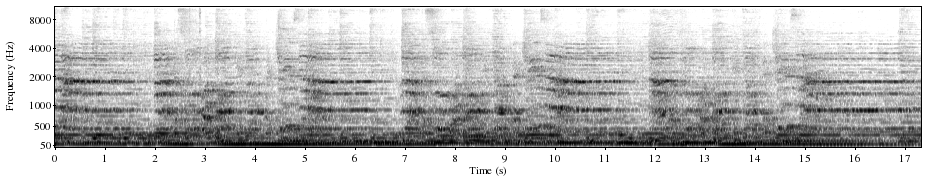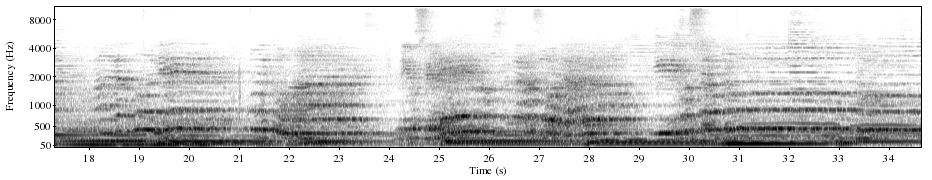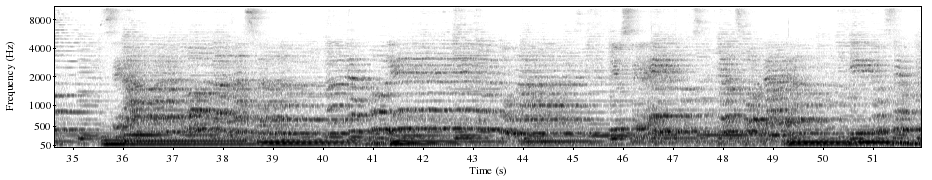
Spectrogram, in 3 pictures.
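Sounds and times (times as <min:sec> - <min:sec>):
sustained bass: 0:00.0 - 0:24.1, 0:35.0 - 0:51.9
keyboard accompaniment: 0:00.0 - 0:51.9
voices singing worship song: 0:00.0 - 0:51.9.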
